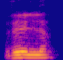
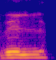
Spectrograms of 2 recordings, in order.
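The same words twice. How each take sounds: First: The vowel is rounded, moved toward o. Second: The vowel is rounded, moved toward o.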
